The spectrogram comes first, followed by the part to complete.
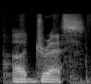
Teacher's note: the verb address has the stress on the second syllable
